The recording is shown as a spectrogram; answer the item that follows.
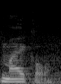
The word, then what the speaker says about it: Michelle: His name, well, I don't know, I doubt that he's a kid anymore, but his name is spelled like Michelle, but it's pronounced Michael.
